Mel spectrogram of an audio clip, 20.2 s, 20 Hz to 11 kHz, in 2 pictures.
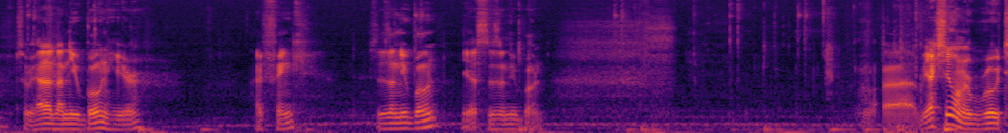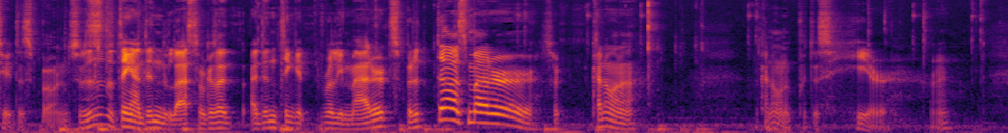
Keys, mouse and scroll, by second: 0.5-0.9 scroll up 7, 1.3 x, 4.1 click, 5.1 s, 6.4 g, 7.6 g, 8.2-8.8 scroll up 3, 8.8 r, 11.5 scroll up 5, 11.9 s, 12.9 shift+middle click, 14.3 ctrl+alt+s, 15.5 s, 16.0 g, 16.8 ctrl+alt+s, 17.7 g, 19.8 right click.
